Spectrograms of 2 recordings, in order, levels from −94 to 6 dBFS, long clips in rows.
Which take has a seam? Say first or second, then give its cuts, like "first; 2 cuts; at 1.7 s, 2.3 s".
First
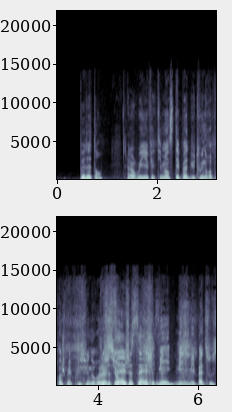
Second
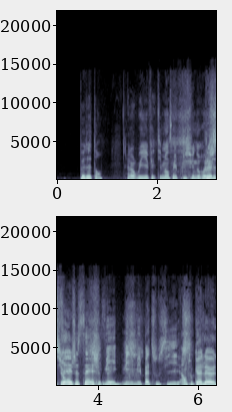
second; 1 cut; at 2.3 s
